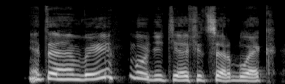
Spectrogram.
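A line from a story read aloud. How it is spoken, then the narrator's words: Squeaky-voiced inquiry. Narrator (Russian): осведомился он писклявым голосом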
